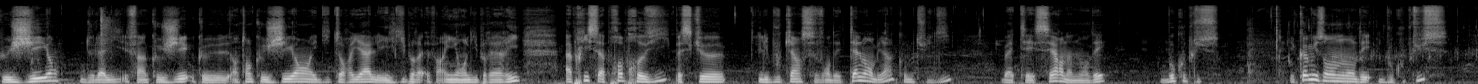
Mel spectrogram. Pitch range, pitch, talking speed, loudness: 105-135 Hz, 110 Hz, 205 wpm, -20 LUFS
